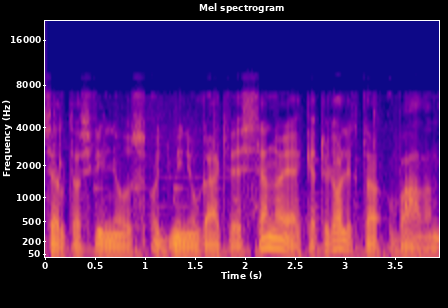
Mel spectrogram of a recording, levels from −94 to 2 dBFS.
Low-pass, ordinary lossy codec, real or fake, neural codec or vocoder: 7.2 kHz; Opus, 24 kbps; real; none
